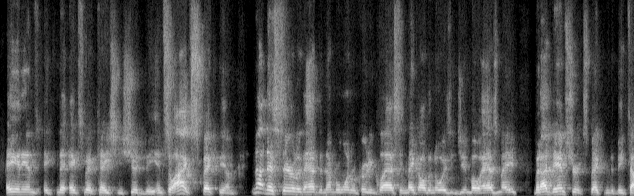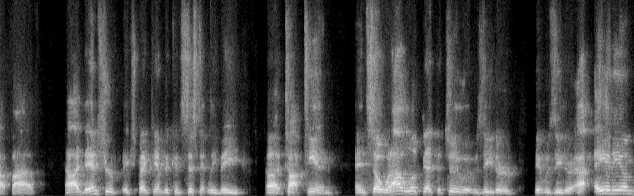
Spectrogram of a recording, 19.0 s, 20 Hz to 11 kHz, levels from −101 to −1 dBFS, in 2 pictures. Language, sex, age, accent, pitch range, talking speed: English, male, 50-69, American, 130-160 Hz, 200 wpm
